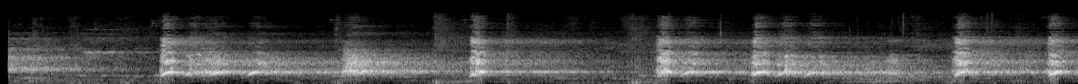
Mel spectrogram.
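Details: Alaskan Malamute at doggy daycare, jealous because its companion is playing with other female dogs. It gives loud, drawn-out, harmonic woo-like vocal bursts roughly every one to two seconds, with quieter murmuring between them.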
